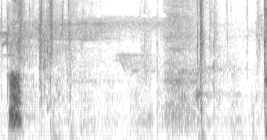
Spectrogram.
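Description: A dog barks in the horror video game Blair Witch, one sharp close bark at the start, then quieter yips and snuffles, with another bark near the end over a hushed game ambience.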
